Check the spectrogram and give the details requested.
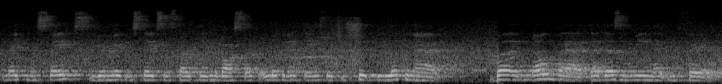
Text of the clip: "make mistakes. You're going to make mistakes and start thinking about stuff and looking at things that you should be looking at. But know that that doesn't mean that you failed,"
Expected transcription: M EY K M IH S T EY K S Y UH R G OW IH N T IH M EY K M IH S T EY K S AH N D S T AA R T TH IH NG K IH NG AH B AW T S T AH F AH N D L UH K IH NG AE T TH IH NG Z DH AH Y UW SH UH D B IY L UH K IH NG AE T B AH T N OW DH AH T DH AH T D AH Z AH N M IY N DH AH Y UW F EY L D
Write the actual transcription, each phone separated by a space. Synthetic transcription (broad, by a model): M EY K M IH S T EY K S Y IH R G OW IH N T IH M EY K M IH S T EY K S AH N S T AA R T TH IH NG K IH NG AH B AW T S T AH F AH L UH K IH NG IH T TH IH NG Z DH AH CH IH SH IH D B IY L UH K IH NG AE T B AH T N OW DH AH T DH AH T D AH Z AH N M IY N DH AH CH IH F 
